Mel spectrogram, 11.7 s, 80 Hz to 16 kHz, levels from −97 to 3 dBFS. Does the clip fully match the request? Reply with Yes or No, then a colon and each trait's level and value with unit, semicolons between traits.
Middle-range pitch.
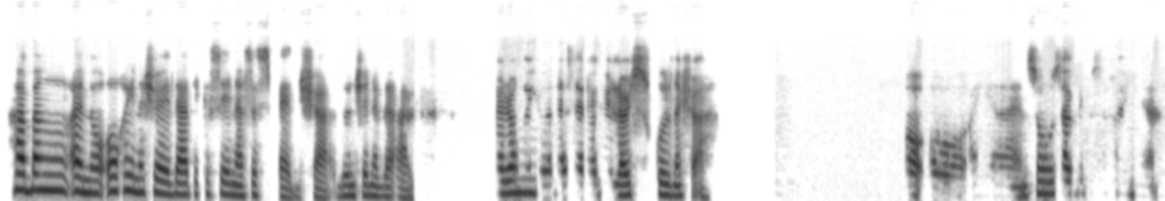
No: high, 210 Hz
